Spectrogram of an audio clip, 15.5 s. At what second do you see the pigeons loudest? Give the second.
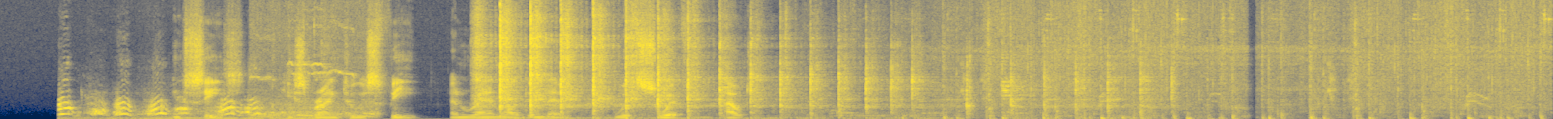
3 s.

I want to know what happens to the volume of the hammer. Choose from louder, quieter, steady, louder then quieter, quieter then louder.
quieter.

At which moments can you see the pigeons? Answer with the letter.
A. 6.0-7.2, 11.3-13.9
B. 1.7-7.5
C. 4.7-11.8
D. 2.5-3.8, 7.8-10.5
D.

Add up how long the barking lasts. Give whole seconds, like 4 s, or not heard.
3 s.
